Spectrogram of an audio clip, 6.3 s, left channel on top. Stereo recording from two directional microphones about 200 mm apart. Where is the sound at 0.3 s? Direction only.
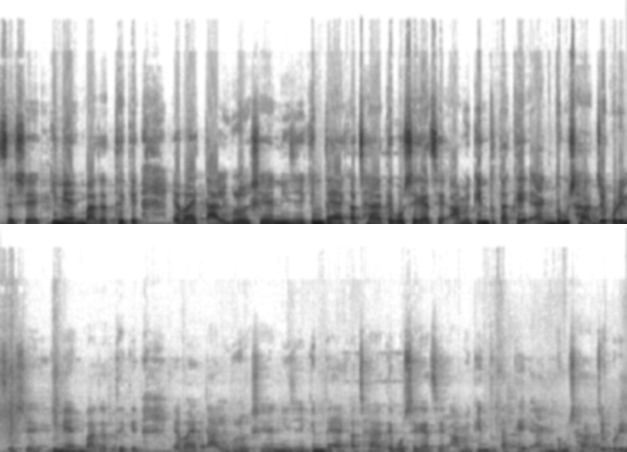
40° left (ahead or behind).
